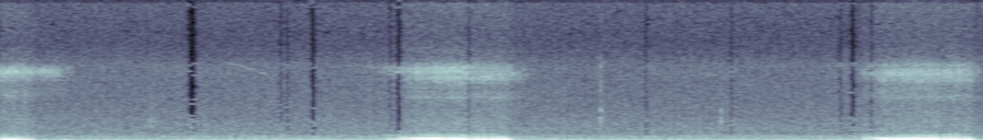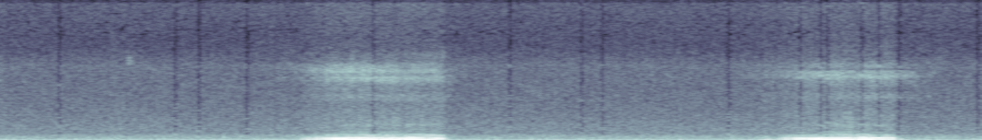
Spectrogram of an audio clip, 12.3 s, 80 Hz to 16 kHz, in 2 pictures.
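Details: Sleeping cat snoring softly: regular buzzing snores about every three seconds, roughly 20 breaths a minute.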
